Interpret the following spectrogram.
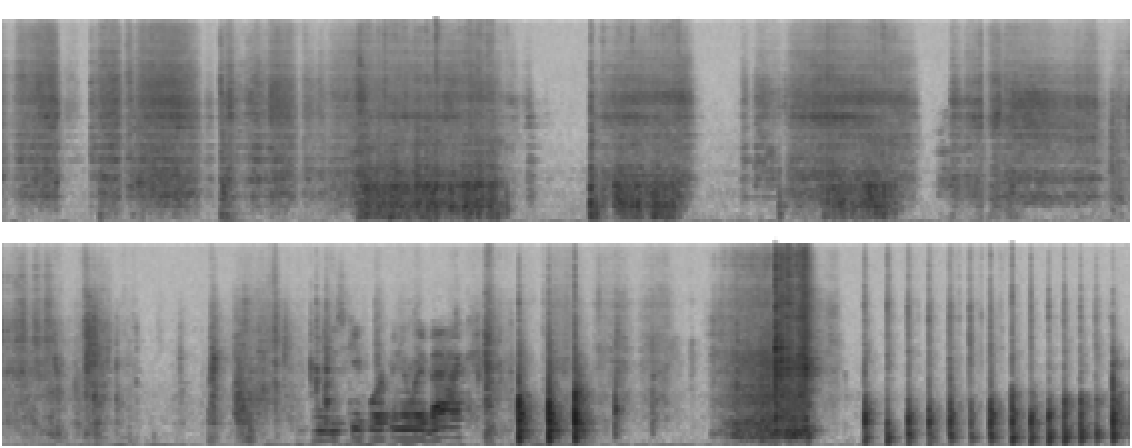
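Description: An aluminium box-edge straightedge scraping across sand-and-cement shower-floor mortar as it is screeded, in long gritty strokes. Near the end comes a quick run of sharp taps.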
